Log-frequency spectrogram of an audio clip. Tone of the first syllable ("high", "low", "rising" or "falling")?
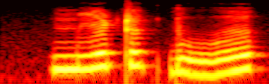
rising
